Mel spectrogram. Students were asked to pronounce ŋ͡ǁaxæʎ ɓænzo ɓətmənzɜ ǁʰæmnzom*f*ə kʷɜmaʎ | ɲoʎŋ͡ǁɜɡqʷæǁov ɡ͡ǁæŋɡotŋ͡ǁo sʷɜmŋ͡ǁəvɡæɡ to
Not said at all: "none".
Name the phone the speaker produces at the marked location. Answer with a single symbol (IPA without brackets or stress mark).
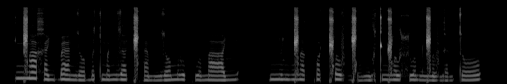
v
